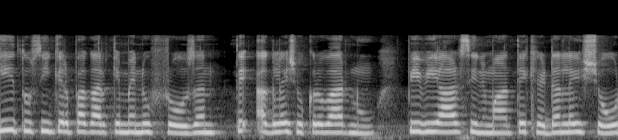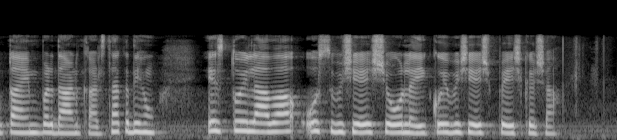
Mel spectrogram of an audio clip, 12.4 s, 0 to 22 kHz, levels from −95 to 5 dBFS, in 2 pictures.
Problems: none marked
